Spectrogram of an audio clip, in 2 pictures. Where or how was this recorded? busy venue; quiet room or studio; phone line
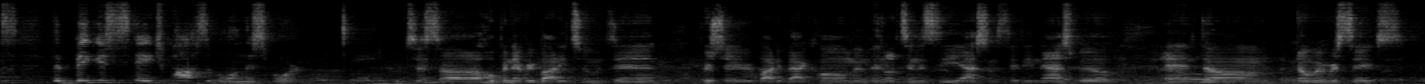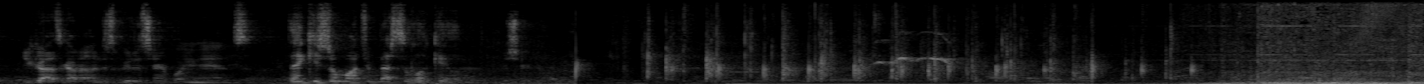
busy venue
